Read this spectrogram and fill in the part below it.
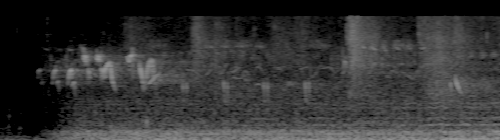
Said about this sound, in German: Na, wen haben wir denn da? Meine kleinen Honigbienchen, wie fleißig ihr seid. Was schmeckt euch besser? Der Nektar aus den blauen Glockenblumen oder doch lieber Löwenzahn? Hm? Hm? Was summt ihr da vor euch hin?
